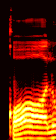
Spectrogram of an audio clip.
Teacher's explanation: قا الف مدہ، ٹھیک ہے، قاف کو موٹا کرنا ہے.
